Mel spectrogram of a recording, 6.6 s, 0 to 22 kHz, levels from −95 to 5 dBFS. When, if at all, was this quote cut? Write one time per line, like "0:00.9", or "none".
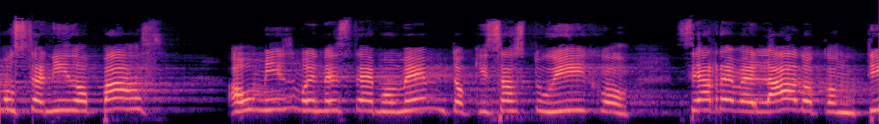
none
